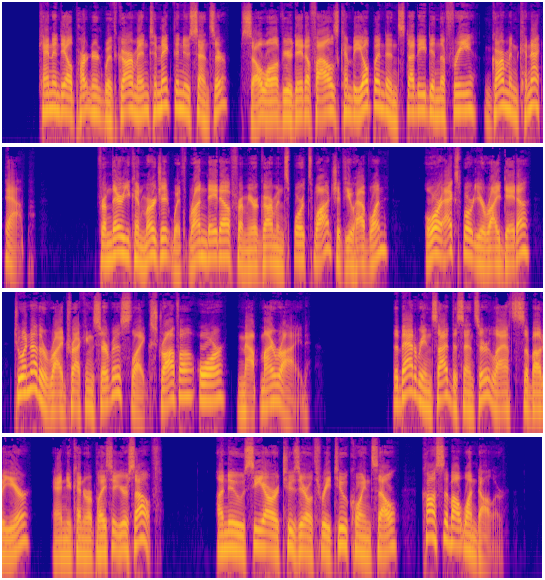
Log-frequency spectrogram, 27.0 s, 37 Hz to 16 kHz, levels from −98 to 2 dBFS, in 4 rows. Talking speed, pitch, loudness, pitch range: 185 wpm, 130 Hz, -16 LUFS, 110-155 Hz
